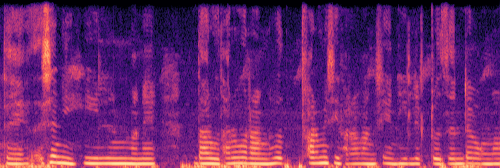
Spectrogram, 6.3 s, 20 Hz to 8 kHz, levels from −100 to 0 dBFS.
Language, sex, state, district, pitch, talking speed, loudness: Chakma, female, Tripura, Dhalai, 240 Hz, 135 wpm, -14 LUFS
